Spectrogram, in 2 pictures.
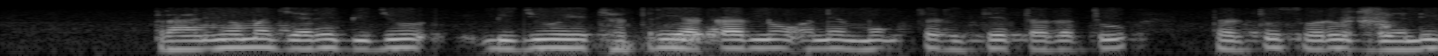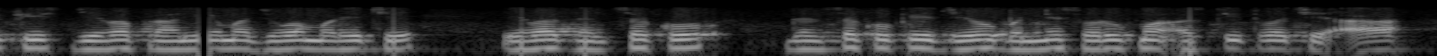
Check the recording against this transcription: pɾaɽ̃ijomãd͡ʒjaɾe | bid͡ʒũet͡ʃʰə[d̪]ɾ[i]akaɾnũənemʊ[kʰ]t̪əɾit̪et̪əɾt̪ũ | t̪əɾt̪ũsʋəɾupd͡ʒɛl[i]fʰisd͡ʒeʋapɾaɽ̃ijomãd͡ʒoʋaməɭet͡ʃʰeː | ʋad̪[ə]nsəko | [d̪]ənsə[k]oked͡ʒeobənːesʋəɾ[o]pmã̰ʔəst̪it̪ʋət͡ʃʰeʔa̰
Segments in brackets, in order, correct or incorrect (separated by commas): incorrect, correct, incorrect, correct, correct, correct, correct, incorrect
